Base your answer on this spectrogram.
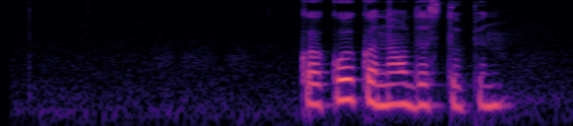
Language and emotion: Russian, neutral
